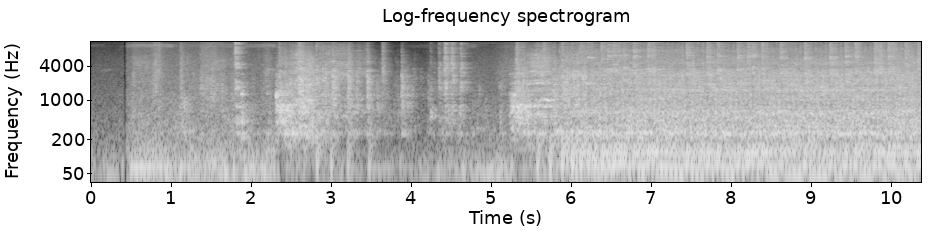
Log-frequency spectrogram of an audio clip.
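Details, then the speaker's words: Mulching lawnmower after cleaning and reassembly: a few pulls and sputters, then it catches and settles into a steady, even single-cylinder run. The motor runs properly, though the mulching function is not working. "Seems to be running properly, although it's set up as a mulching mower and it's not working properly, that part of it. But anyway, the motor's running. Yay!"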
